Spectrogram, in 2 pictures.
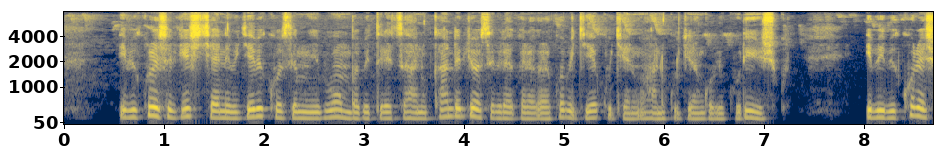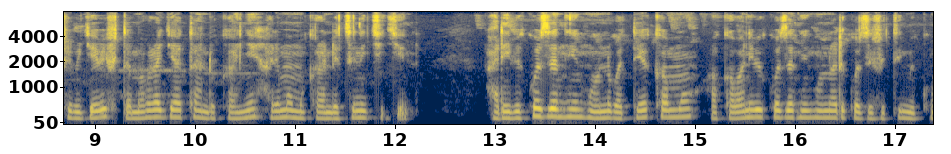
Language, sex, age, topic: Kinyarwanda, female, 25-35, education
